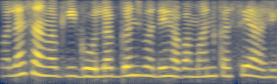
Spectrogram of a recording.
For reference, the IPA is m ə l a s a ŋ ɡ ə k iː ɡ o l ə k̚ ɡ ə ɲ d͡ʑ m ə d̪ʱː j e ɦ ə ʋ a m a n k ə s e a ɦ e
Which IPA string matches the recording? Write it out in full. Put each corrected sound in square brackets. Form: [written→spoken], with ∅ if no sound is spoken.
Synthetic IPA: m ə l a s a ŋ ɡ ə k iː ɡ o l ə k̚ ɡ ə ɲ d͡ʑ m ə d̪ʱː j e ɦ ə ʋ a m a n k ə s e a ɦ e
